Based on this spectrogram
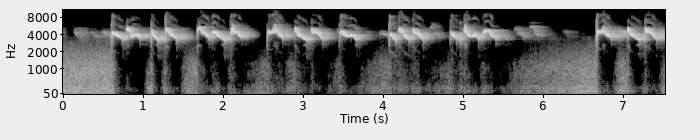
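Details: Malaysian mata puteh, an Oriental white-eye, 'buka' open song, recorded in Singapore on 29 March 2023 amid warm humid weather: dense high-pitched chattering phrases of quick descending notes, pausing briefly before resuming.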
